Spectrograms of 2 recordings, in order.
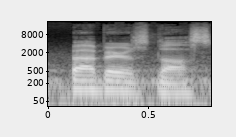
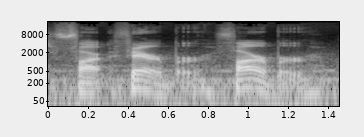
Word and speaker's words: Farber: It's Farber. I corrected myself. I missed the R, so I was like, oh, it's probably Faber when it's spelled without an R, and then I saw the R.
